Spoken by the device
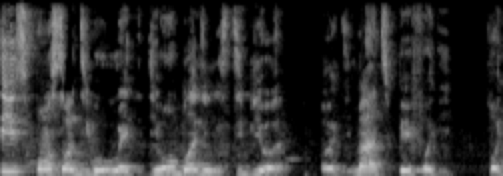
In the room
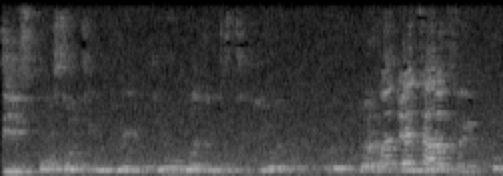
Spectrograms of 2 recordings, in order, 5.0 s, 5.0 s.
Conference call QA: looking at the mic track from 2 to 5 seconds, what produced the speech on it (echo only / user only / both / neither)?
both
